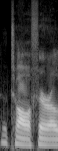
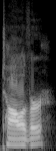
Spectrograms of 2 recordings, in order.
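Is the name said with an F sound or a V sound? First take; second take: F sound; V sound. First: The name is said as spelled, with an F. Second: The name is said short, with a V. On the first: The speaker calls it wrong. "they don't say Taliaferro" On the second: The speaker calls it right. "They say Tolliver is the correct way to pronounce it"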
